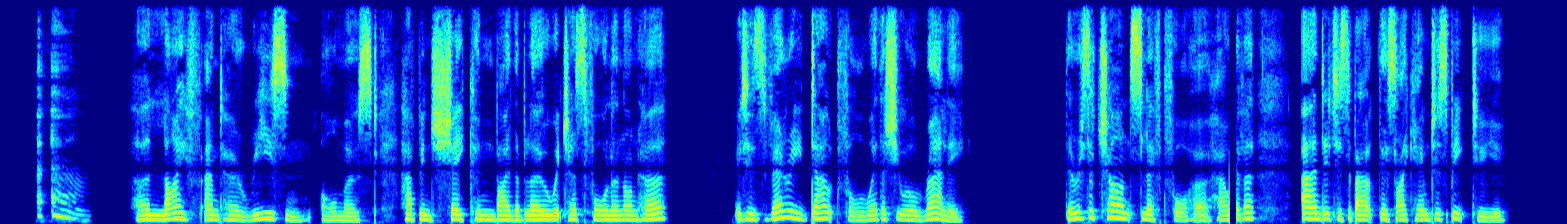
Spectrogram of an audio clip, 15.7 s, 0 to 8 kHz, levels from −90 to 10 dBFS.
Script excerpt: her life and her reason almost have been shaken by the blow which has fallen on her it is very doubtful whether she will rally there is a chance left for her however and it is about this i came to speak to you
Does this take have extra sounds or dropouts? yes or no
yes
